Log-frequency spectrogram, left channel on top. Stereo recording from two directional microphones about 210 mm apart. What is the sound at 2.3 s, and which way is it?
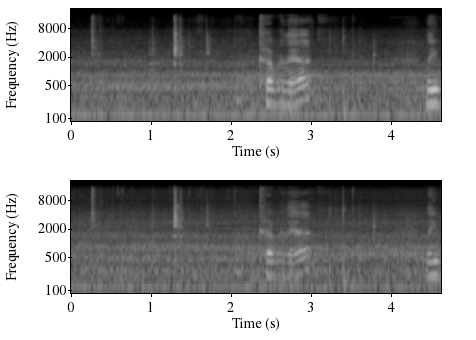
Speech, 50° left (ahead or behind).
